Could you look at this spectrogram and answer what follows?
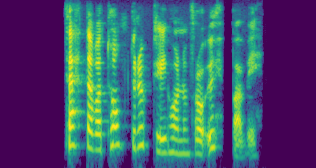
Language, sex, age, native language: Icelandic, female, 30-39, Icelandic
